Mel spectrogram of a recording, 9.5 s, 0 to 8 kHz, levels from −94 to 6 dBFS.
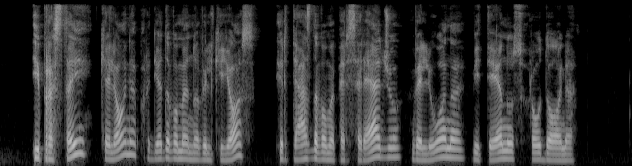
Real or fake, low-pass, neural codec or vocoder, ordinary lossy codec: real; 7.2 kHz; none; MP3, 64 kbps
